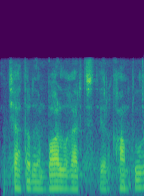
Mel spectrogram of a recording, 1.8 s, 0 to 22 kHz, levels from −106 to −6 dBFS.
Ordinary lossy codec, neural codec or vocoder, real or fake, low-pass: none; none; real; 7.2 kHz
